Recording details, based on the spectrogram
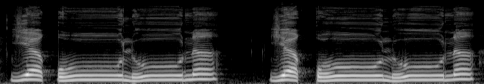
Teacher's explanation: دونوں واو مدہ ہیں اور سیم مقدار میں ہم انہیں لمبا کریں گے اور قوف کو موٹا بھی پڑھیں گے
